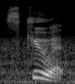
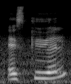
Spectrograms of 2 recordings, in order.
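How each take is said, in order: First: It is said as one word, sequel. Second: Each letter is said separately. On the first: "S C Q U E L" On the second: "It can be pronounced as S Q L"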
